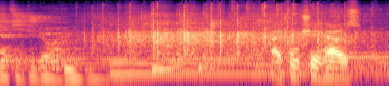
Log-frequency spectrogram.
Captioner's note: applauding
